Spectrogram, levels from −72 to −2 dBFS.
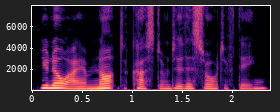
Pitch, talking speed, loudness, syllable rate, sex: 195 Hz, 275 wpm, -19 LUFS, 6.1 syllables/s, female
